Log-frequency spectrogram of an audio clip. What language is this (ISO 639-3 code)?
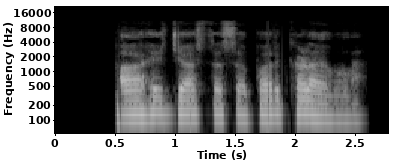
pus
